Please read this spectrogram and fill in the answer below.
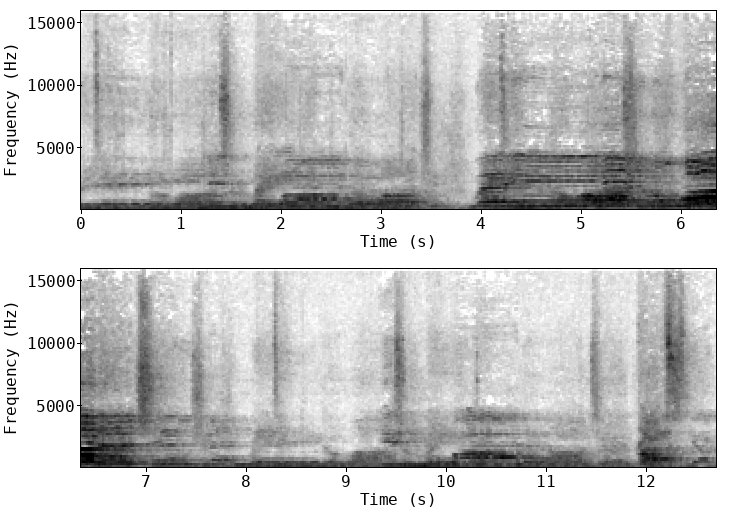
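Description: High school choir singing long held chords that swell, loudest about six seconds in, then ease off.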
